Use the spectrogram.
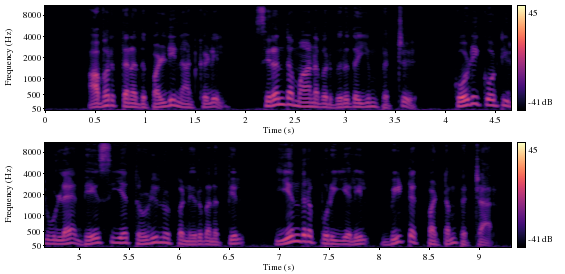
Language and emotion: Tamil, neutral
